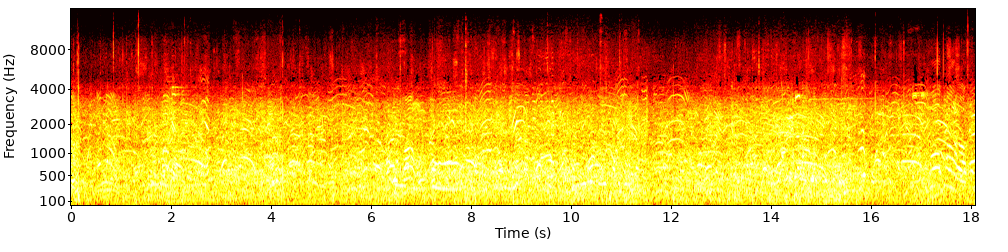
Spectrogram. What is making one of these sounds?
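Many children and adults shout and call out across an open field.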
